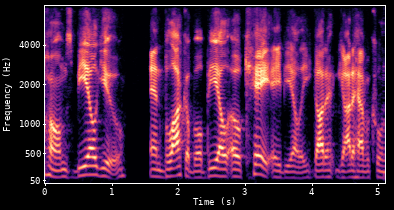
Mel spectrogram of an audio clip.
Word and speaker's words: Blokable: Entekra, Entekra, Blue Homes, BLU, and Blockable, BLOKABLE.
